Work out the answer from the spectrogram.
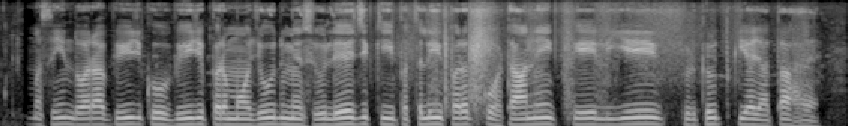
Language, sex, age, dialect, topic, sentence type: Hindi, male, 25-30, Awadhi Bundeli, agriculture, statement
